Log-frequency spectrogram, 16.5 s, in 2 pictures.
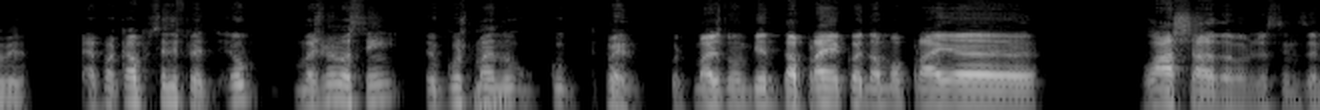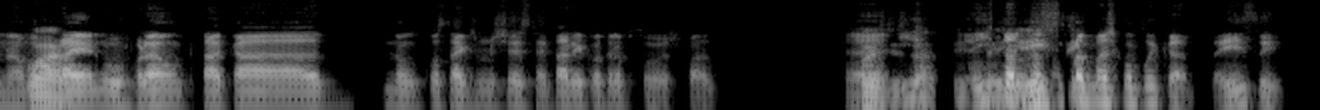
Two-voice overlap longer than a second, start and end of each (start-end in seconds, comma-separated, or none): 13.6-15.1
